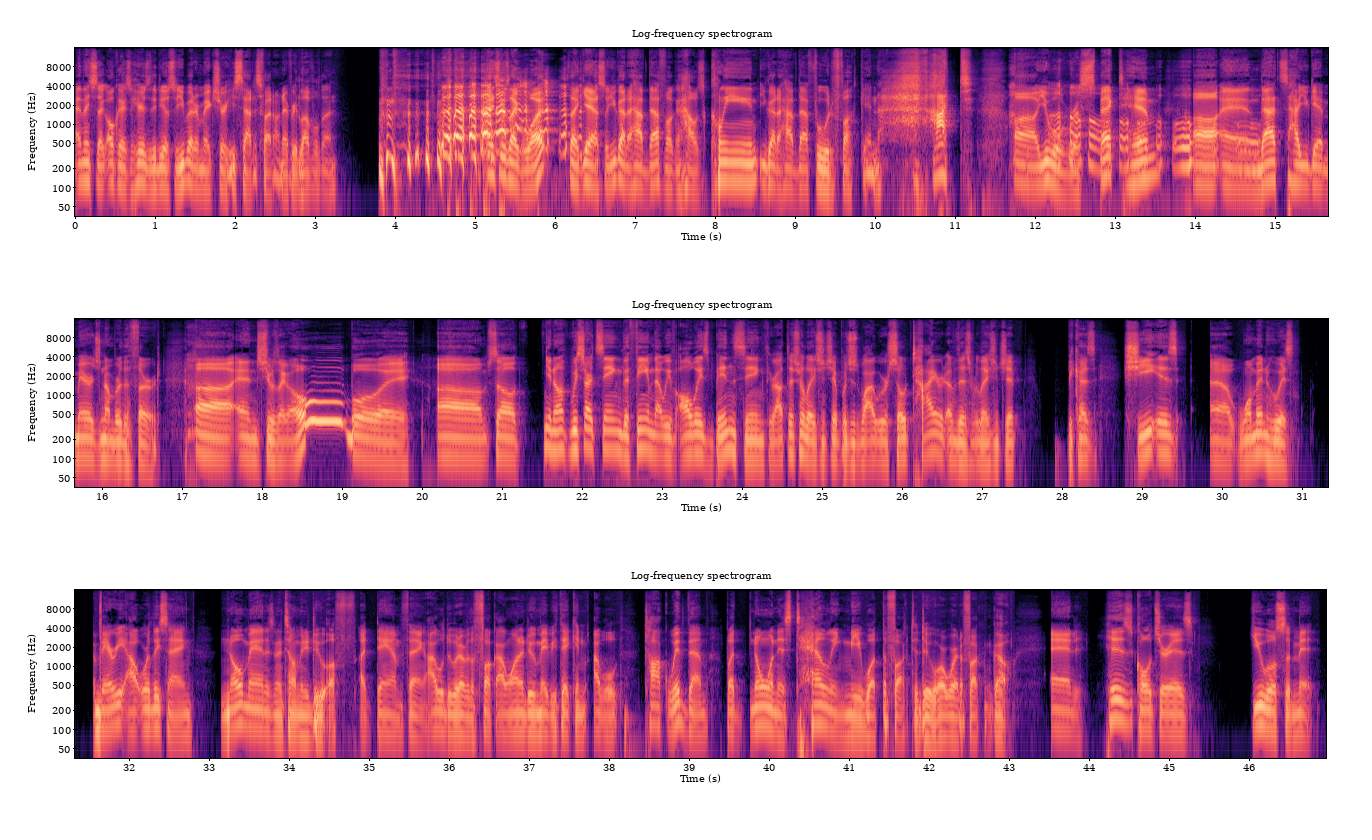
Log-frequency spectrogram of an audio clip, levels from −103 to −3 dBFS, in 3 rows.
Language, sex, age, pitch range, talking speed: English, male, 20-39, 90-125 Hz, 200 wpm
